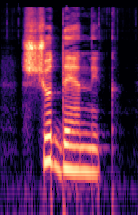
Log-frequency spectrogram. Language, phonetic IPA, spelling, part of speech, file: Ukrainian, [ʃt͡ʃɔˈdɛnːek], щоденник, noun, Uk-щоденник.ogg
- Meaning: 1. diary 2. daybook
